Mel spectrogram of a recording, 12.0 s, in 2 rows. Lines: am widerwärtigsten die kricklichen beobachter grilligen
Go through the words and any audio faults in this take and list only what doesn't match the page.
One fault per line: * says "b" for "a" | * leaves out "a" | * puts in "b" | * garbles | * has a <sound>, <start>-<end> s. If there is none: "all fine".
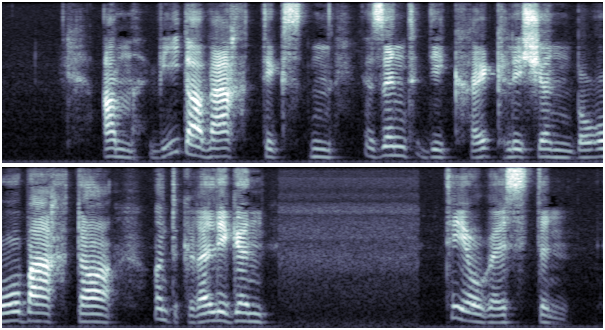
* puts in "sind"
* puts in "und"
